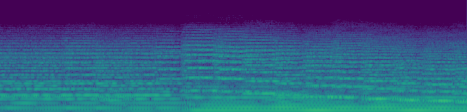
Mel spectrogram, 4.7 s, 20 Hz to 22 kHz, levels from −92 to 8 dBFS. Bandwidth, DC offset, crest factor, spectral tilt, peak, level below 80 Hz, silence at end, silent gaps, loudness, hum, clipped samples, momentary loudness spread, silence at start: 9.8 kHz; under 0.1%; 14 dB; -5.5 dB/octave; -16 dBFS; -36 dBFS; 0 s; none; -30 LUFS; none; under 0.1%; 4 LU; 0 s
